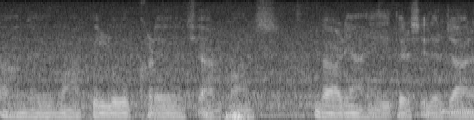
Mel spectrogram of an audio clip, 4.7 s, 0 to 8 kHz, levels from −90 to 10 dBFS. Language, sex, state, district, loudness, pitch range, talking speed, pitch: Hindi, male, Madhya Pradesh, Dhar, -19 LUFS, 90-95 Hz, 190 wpm, 90 Hz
